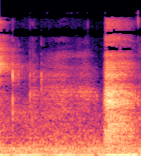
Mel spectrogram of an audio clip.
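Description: A woman's quick, audible in-breath near the end, taken just before she speaks. A single sharp click at the very start.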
